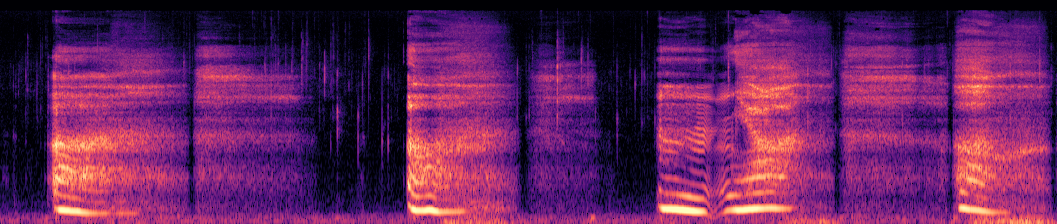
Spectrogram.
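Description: A person moans in a series of breathy moans and sighs, each drawn out, with some pitch slides, separated by short quiet breaths.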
